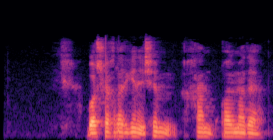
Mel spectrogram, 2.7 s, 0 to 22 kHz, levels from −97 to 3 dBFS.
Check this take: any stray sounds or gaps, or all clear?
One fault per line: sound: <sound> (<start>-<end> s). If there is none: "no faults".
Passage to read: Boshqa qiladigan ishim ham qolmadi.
no faults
